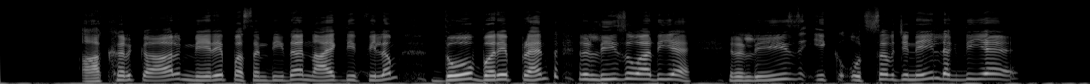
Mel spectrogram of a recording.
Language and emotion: Dogri, happy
